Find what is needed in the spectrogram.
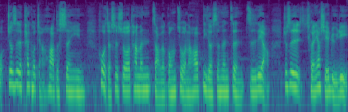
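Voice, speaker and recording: Her voice is dark and mellow, fairly low for a woman, with ordinary pitch variation and a fairly quick pace. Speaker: makeup artist and association founder. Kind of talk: radio interview.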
